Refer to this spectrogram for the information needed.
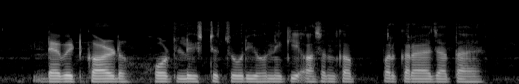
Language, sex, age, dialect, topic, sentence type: Hindi, male, 18-24, Marwari Dhudhari, banking, statement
